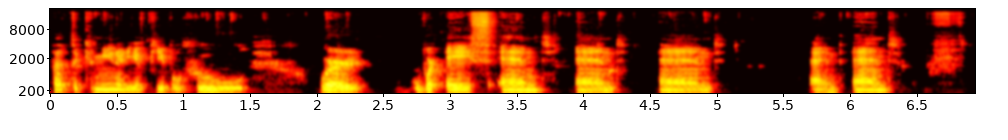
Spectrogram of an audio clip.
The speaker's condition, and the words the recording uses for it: Stuttering. And that's because I'm a second generation Filipino-Canadian immigrant, and I stutter.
